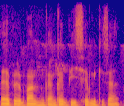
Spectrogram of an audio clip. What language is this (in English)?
Kok Borok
